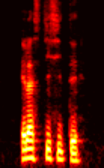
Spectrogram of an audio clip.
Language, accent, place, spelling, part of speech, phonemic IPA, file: French, France, Lyon, élasticité, noun, /e.las.ti.si.te/, LL-Q150 (fra)-élasticité.wav
- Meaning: elasticity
